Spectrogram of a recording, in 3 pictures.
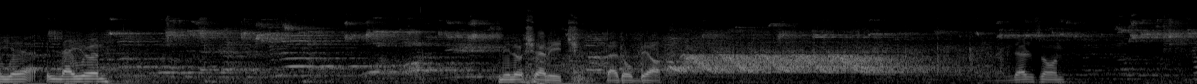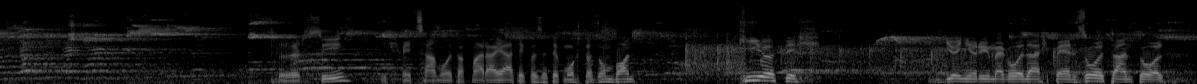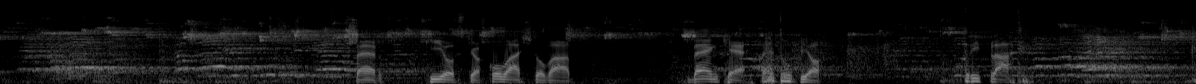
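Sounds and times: sneakers squeaking on wooden floor: 0.4 - 6.4, 7.7 - 18.8, 22.1 - 35.9.

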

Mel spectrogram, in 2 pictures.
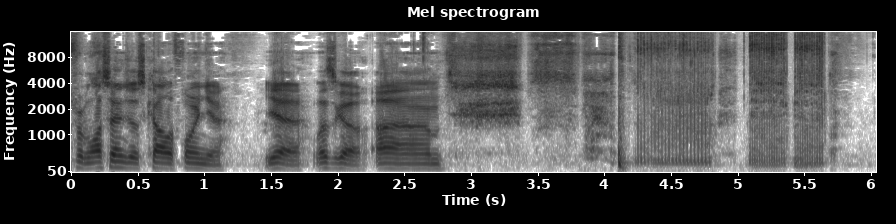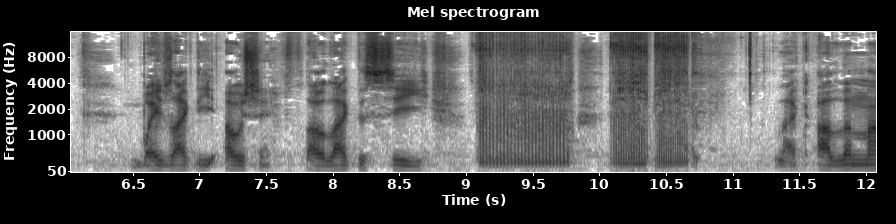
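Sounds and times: beatboxing: 3.4 - 5.8, 9.0 - 11.0.

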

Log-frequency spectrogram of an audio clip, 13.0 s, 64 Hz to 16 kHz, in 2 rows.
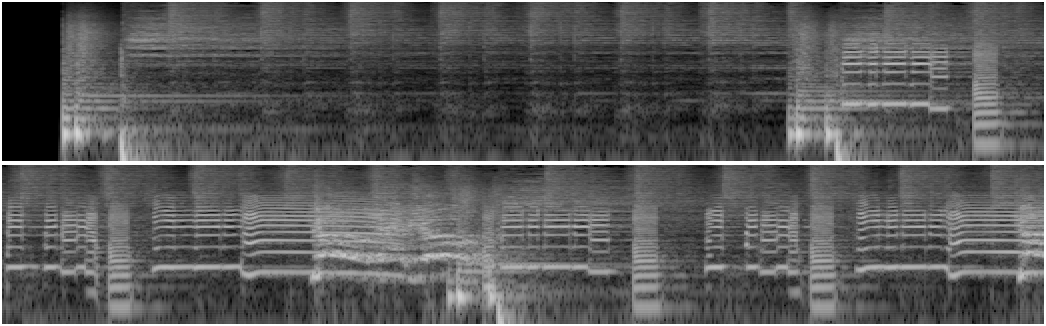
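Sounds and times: drum kit beat: 0.4 - 13.0
loud cymbal crash: 0.4 - 13.0
horns: 4.9 - 13.0.

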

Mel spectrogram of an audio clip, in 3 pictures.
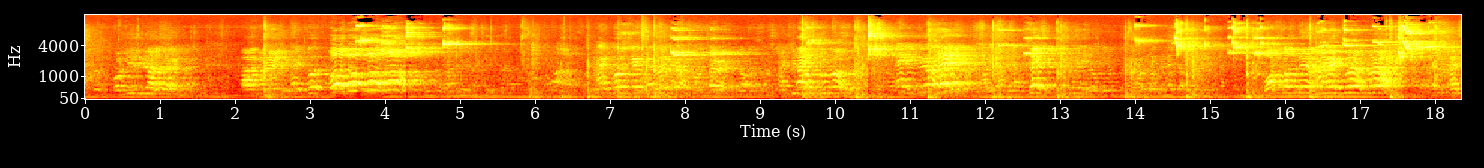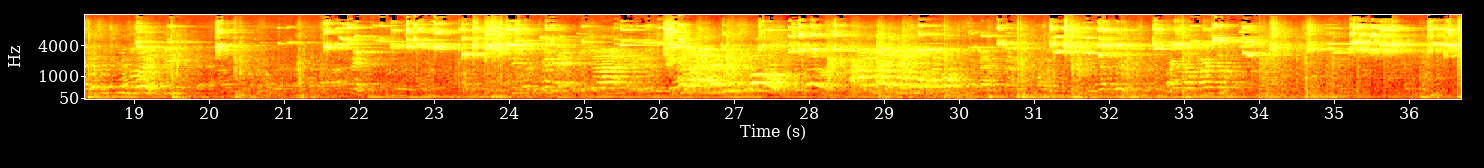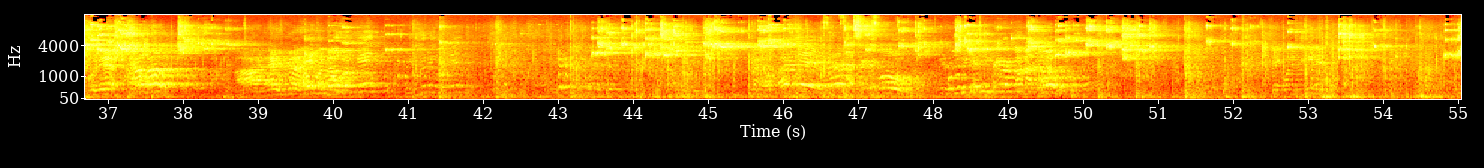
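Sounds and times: players calling out: 0.3 - 55.0.

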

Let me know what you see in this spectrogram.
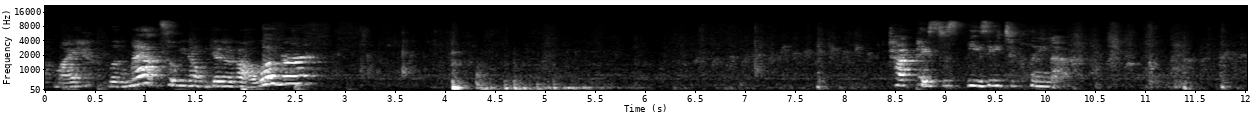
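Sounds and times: wipe rubbing on a mat: 2.1 - 12.0.

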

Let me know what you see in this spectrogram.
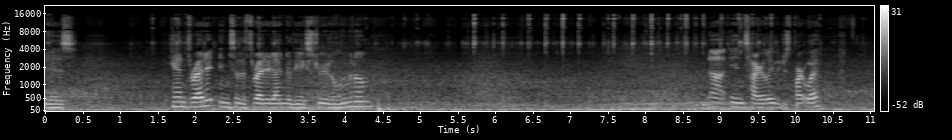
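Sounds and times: metallic ticks of screw turning: 1.1 - 11.0.

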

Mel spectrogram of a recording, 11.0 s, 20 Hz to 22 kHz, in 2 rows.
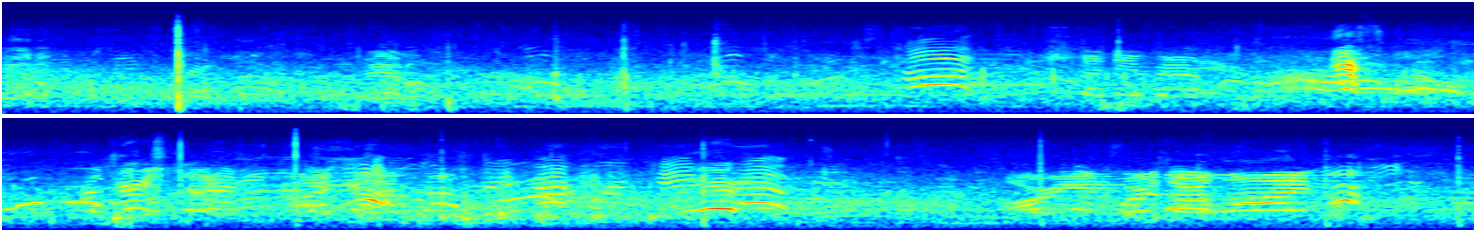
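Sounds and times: young players shouting and calling: 0.0 - 11.0.

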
